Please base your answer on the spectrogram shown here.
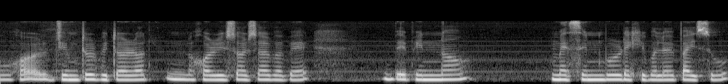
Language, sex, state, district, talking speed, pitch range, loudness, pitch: Assamese, female, Assam, Sonitpur, 90 wpm, 215-230 Hz, -13 LUFS, 220 Hz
